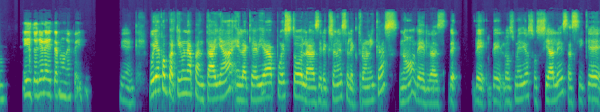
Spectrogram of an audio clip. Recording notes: In this Zoom-podcast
